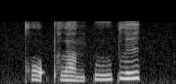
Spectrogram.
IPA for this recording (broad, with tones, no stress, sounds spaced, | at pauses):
kʰ ɔ˨˩ ʔ pʰ l a˩˦ ŋ p ɯː˦˥ p l e˥˩ k̚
